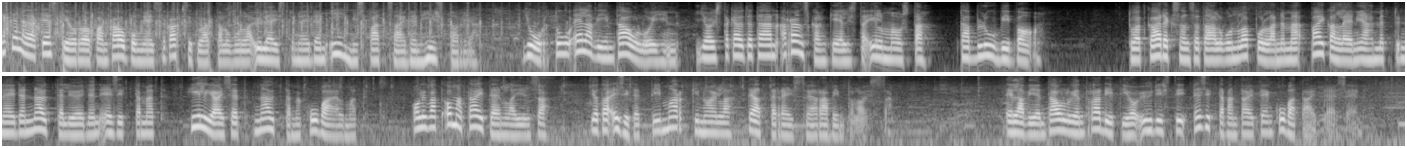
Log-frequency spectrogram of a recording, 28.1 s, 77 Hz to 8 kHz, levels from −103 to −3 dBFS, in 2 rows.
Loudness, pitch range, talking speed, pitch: -21 LUFS, 170-220 Hz, 90 wpm, 180 Hz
